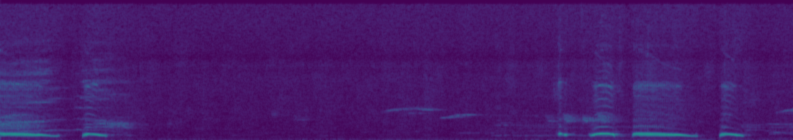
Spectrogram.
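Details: Spotted dove, local strain, in the afternoon, cooing to lure other doves: the tail of one phrase, a quiet pause with faint distant bird notes, then a full four-note coo with a long third note.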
